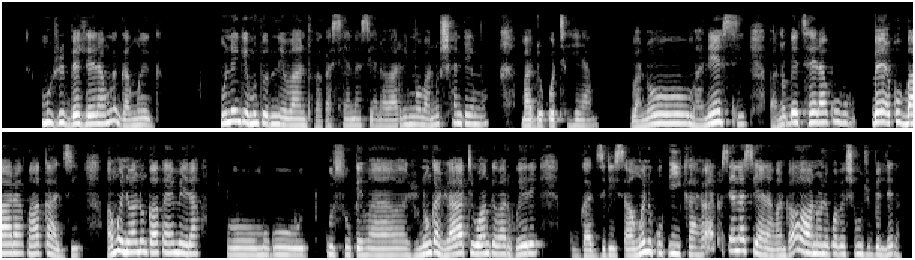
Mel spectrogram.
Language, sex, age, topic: Ndau, female, 25-35, health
